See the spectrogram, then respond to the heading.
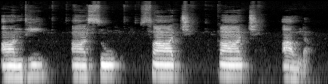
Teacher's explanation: इनके उच्चारण में क्या है, हवा जो है नाक और मुंह से निकलती हैं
